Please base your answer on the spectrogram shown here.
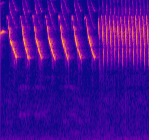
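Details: Gloster canary singing for training, a row of loud downslurred whistles about four per second, then a fast high buzzing trill.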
